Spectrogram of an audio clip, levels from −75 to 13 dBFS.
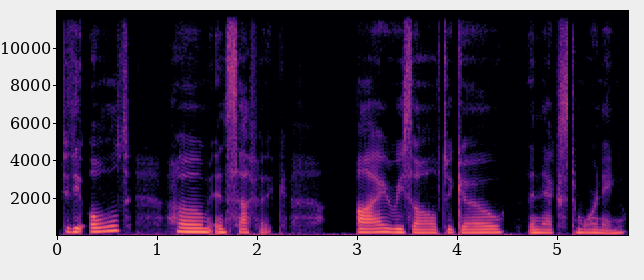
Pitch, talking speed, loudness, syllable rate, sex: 175 Hz, 135 wpm, -17 LUFS, 4.1 syllables/s, female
